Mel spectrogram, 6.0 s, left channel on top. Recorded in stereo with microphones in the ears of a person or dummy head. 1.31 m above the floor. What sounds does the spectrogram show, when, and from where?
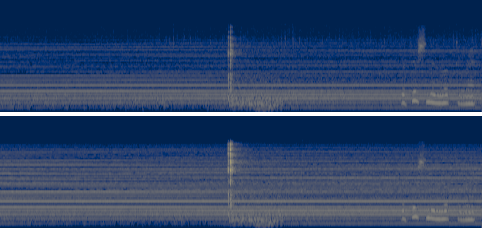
0.0 s a machine running: 70° right (ahead or behind)
2.9 s a door slam: 55° right (ahead or behind)
5.0 s a woman speaking: 15° right (ahead or behind)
